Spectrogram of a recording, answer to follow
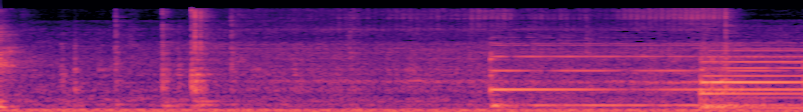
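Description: Wuba mini mantel clock's Schatz movement sounding its half-hour ping-pong strike: a hammer hits one gong about two and a half seconds in, then a second hammer hits a differently pitched gong a second later, both notes ringing on. A faint click comes first.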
